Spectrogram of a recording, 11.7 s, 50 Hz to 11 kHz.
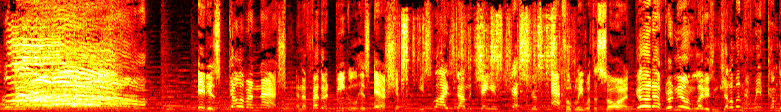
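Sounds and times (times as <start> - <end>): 
crowd screaming and shrieking while running for cover: 0.0 - 2.2
speech: 3.1 - 11.7.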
